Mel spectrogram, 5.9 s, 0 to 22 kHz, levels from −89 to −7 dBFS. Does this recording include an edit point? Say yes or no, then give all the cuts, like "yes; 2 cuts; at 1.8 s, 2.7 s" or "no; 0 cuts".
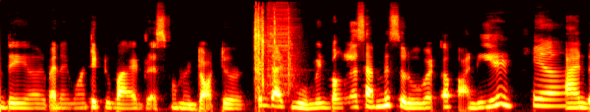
yes; 1 cut; at 2.5 s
